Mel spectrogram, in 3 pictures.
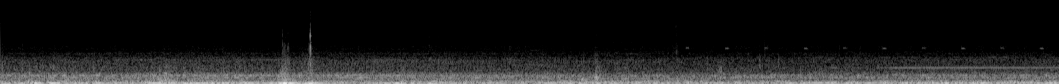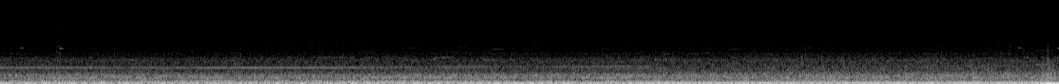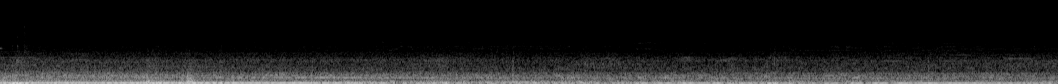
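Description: Steady low rumble of a car's engine and tyres heard from inside the cabin while driving, with a single sharp knock about three seconds in.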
